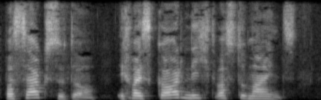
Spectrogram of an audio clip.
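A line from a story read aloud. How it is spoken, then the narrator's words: Call. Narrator (German): rief er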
